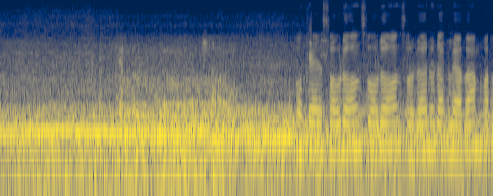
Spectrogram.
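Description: A motorcycle engine roars up close as the bike rides along.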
